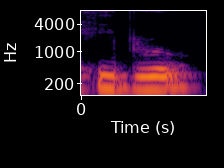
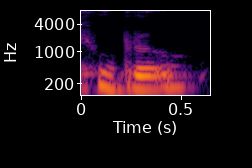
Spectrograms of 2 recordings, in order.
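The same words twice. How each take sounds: First: The first vowel sounds like E. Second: The first vowel sounds like U. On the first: It is how most people say it. "I know people say Hebrew" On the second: It follows the heritage language. "I pronounce it like uh, the heritage language where the E is pronounced U"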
